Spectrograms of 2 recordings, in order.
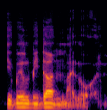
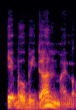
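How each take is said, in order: First: It is said in a put-on Darth Vader voice. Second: It is said in his plain reading voice.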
